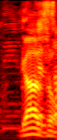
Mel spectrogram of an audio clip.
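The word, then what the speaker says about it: ghazal: Okay, so guzzle. Guzzle. – Okay, got it. Guzzle. – Pronounced guzzle. Guzzle. – It sounds like a foreign city, guzzle, but it's not pronounced that way.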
